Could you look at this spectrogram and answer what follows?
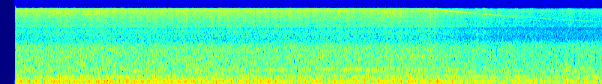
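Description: Steady drone inside a semi-truck's cab at highway speed: the diesel engine and the tyres on the road make a deep, even rumble with a faint steady hum above it.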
